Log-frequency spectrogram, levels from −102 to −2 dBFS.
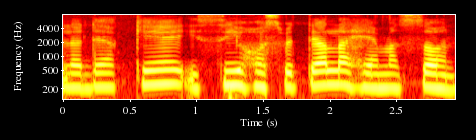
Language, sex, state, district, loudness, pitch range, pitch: Karbi, female, Assam, Karbi Anglong, -17 LUFS, 215-245 Hz, 225 Hz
